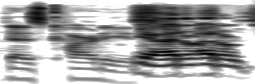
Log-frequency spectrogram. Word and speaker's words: Descartes: i hope somebody's just it's pronounced descartes it's not descartes yeah i don't i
